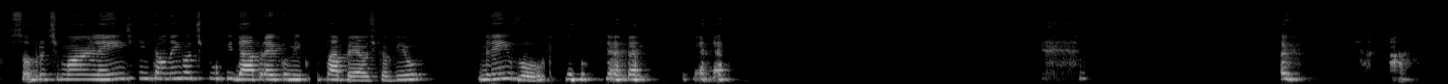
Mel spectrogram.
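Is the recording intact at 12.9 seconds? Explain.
Yes, the speech plays through cleanly at 12.9 seconds, with no dropout, click, distortion or other fault audible at that moment.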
